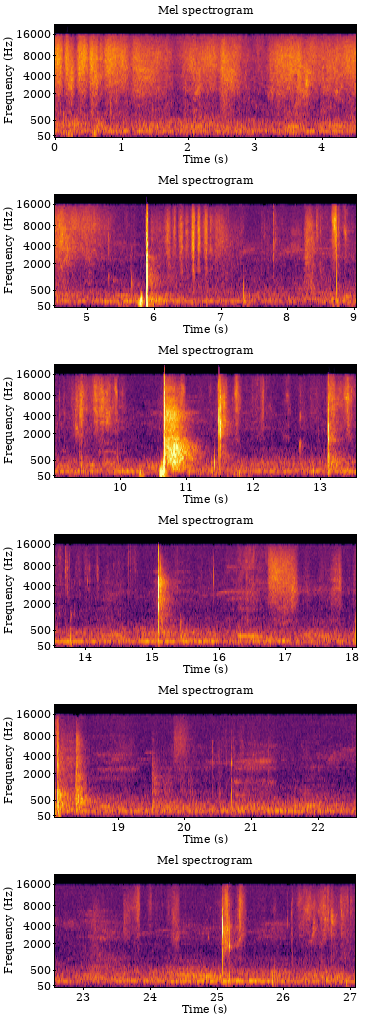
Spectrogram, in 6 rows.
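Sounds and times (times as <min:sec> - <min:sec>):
hands rubbing skin: 0:00.0 - 0:05.2, 0:05.8 - 0:07.2, 0:08.2 - 0:10.1, 0:11.4 - 0:14.3, 0:25.1 - 0:25.5, 0:26.1 - 0:27.0
hands smacking and tapping: 0:05.7 - 0:06.8, 0:10.6 - 0:11.9, 0:12.7 - 0:13.9, 0:15.1 - 0:15.5, 0:25.1 - 0:25.4.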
